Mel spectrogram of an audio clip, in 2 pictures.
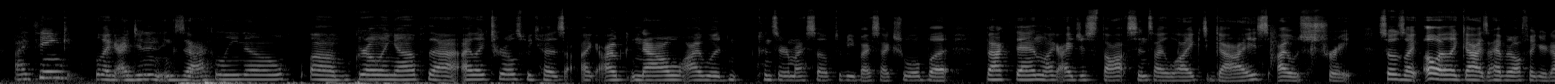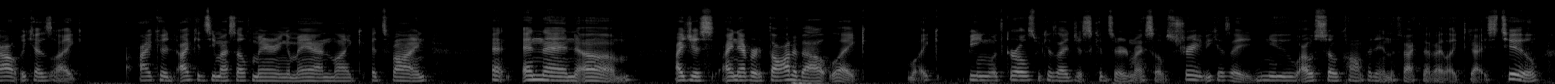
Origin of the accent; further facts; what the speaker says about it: Orange County, California, United States; I'm from Orange County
